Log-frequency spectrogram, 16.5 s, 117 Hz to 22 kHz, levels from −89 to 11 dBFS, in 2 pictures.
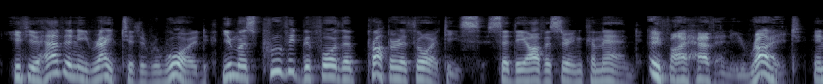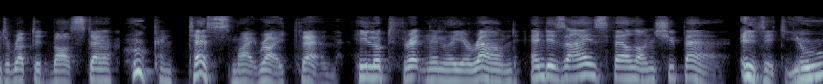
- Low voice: No, medium, 155 Hz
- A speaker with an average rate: Yes, average, 170 wpm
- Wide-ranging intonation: No, average, 4.4 semitones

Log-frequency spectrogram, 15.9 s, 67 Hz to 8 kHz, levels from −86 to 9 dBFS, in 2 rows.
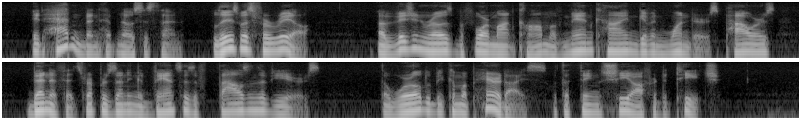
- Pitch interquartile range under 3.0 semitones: No, average, 4.3 semitones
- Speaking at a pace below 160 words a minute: Yes, average, 145 wpm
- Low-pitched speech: Yes, low, 110 Hz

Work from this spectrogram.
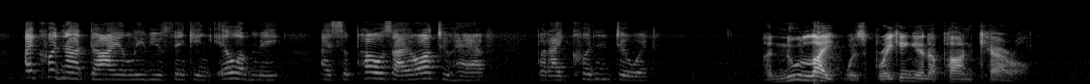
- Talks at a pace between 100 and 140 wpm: No, average, 165 wpm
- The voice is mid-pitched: No, high, 230 Hz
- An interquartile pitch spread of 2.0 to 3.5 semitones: No, average, 4.1 semitones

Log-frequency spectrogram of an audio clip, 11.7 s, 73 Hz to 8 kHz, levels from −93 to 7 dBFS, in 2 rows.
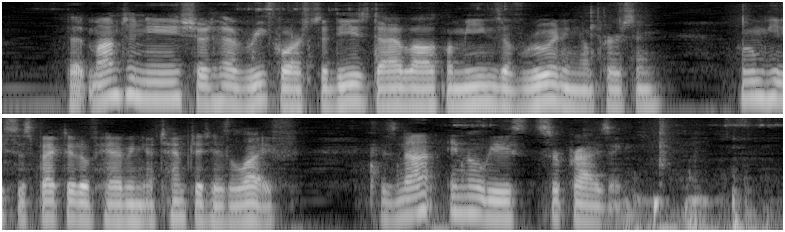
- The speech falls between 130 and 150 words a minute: Yes, average, 140 wpm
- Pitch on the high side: No, low, 115 Hz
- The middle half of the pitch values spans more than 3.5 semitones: No, average, 2.9 semitones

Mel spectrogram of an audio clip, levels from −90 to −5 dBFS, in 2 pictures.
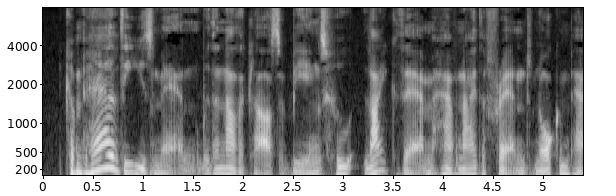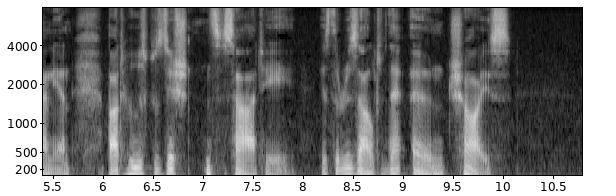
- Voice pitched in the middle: No, low, 100 Hz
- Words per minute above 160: No, average, 155 wpm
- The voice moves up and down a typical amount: No, wide, 7.6 semitones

